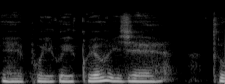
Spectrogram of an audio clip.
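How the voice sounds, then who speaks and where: Somewhat breathy and dark, mellow in tone, a man speaks at a medium pitch with monotone, flat intonation. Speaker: pastor. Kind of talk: sermon. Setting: church service, livestream. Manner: conversational, many fillers.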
